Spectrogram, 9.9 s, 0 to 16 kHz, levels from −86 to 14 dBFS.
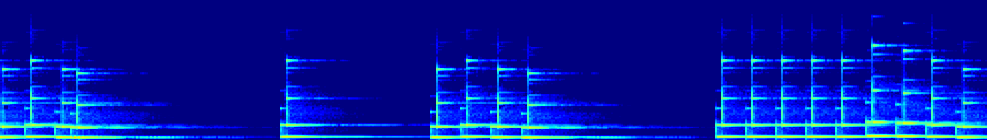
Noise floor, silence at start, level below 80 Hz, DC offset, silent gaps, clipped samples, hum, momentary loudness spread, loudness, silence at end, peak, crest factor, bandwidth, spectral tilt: -72 dBFS; 0 s; -76 dBFS; under 0.1%; none; under 0.1%; none; 17 LU; -25 LUFS; 0 s; -10 dBFS; 16 dB; 11.5 kHz; -0.5 dB/octave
